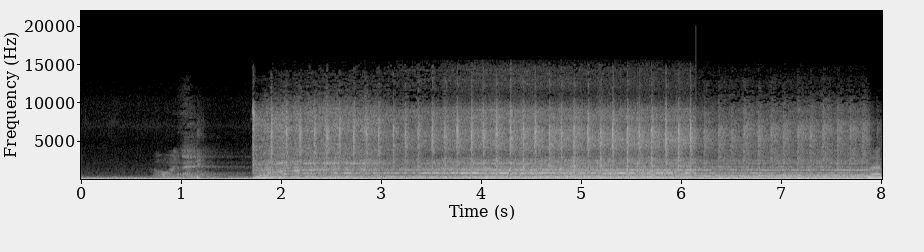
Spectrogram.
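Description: Supercharged cammed Ford Coyote engine cranking over, a loud steady starter whir with rhythmic pulsing that runs continuously for several seconds after a brief lead-in, without catching.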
